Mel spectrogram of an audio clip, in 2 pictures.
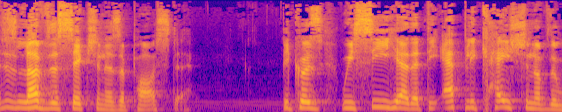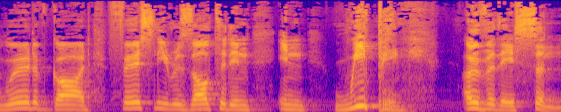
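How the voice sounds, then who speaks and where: With lively intonation and a high pitch, a man talks at a fairly slow pace. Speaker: preacher. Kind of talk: sermon. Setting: church.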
